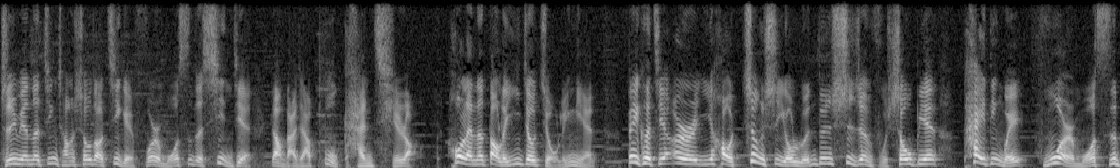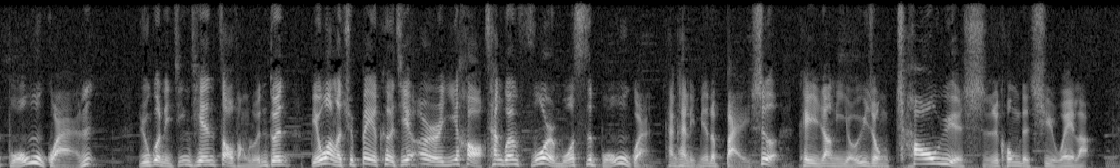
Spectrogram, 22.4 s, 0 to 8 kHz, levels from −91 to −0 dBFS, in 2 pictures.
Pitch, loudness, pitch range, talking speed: 210 Hz, -21 LUFS, 170-230 Hz, 295 characters per minute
